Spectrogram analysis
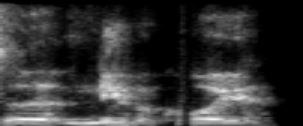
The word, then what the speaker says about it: Nevaquaya: really good welcome to the show and now pronounce your last name because I know I didn't say it right it's a new acquire okay Comanche name wonderful and tell us a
